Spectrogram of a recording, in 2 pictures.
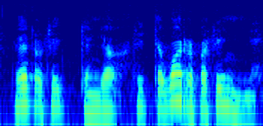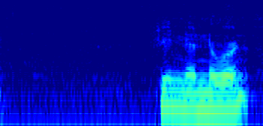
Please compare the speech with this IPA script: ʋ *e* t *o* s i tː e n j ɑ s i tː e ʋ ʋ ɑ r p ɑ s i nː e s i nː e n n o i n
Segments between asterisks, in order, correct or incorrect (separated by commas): correct, correct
